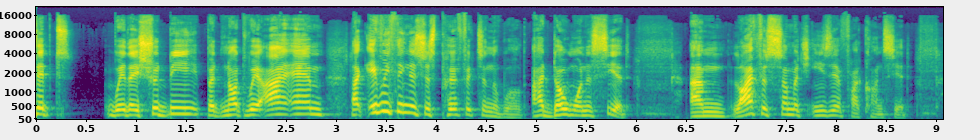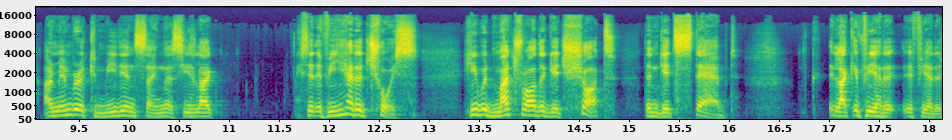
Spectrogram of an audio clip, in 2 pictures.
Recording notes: preached at Centre Church on the 21st June 2020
